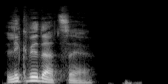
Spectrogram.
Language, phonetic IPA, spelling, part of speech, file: Russian, [lʲɪkvʲɪˈdat͡sɨjə], ликвидация, noun, Ru-ликвидация.ogg
- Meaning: 1. eliminating 2. deletion 3. dissolution 4. liquidation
